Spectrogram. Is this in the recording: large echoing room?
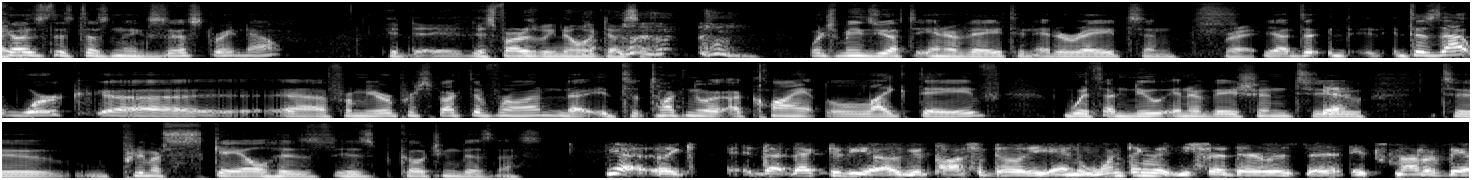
no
